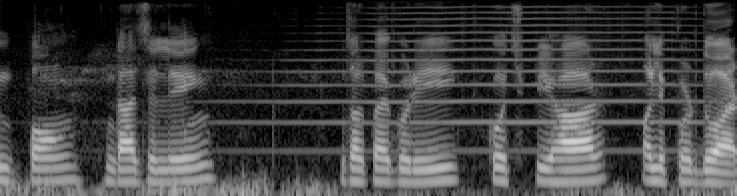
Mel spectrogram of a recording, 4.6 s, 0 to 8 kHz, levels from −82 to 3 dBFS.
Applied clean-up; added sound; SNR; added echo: none; Trumpet; 18 dB; none.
